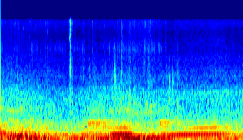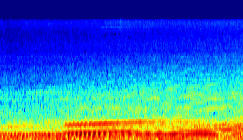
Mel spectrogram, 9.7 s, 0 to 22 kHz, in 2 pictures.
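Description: Porsche 911 Carrera T's twin-turbo flat-six heard from inside the car, held at a lower, steady note while the car is slowed for a corner, then rising steadily in pitch from about six seconds in as it accelerates hard out of the turn.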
